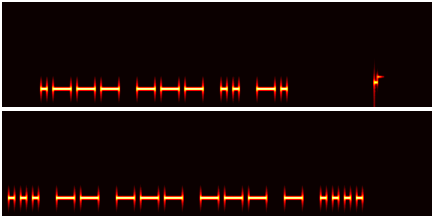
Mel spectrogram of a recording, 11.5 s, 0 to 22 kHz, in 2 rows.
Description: Morse code, heard as a keyed tone, about 15 wpm, 700 Hz. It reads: JOIN SMOOTH
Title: Sentences from Top 1400 Words - New Word Drill Alt - 15wpm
